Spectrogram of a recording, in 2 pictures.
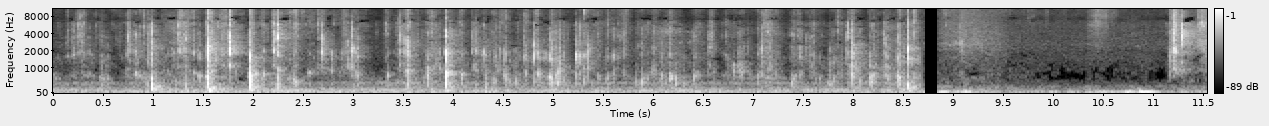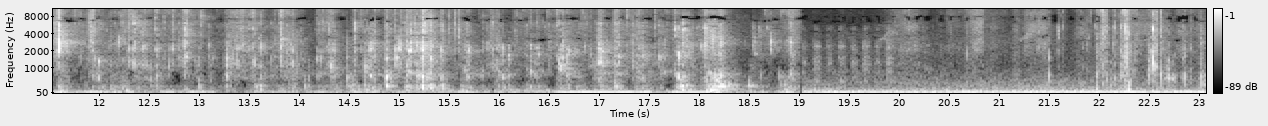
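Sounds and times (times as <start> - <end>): dog chewing meat on bone: 0.0 - 8.8, 11.2 - 19.0.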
